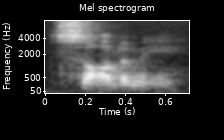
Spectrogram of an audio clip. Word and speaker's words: Tsodomi: to be and that's sodomy Sodom but it was spelled with a t it was a silent T and yeah so you'd expect to start with an S given the sound of a word but when he put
